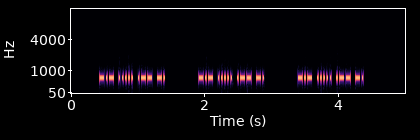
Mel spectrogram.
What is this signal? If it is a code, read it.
Morse code, heard as a keyed tone, about 47 wpm, 700 Hz. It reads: K5WN K5WN K5WN
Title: USA Call Signs - 4 Characters - Repeated 3x - 50wpm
